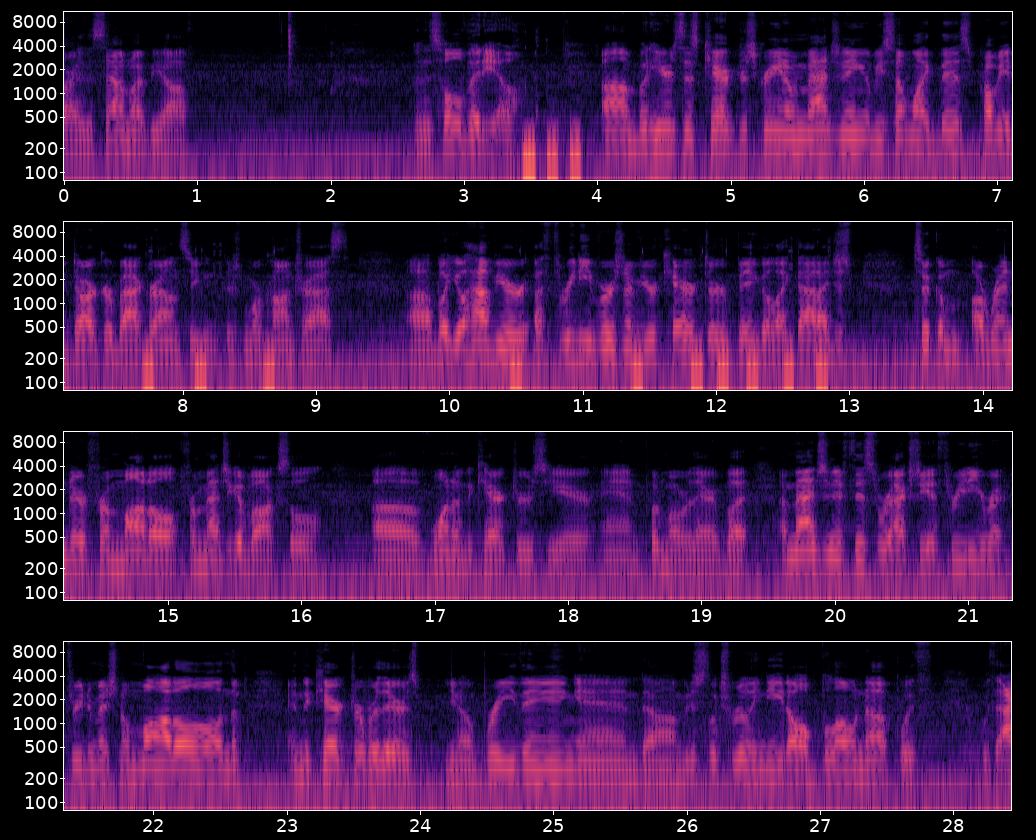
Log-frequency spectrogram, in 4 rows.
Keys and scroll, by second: 0.0-3.3 typing, 8.1-8.8 typing, 10.2 typing, 11.4-13.0 typing.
